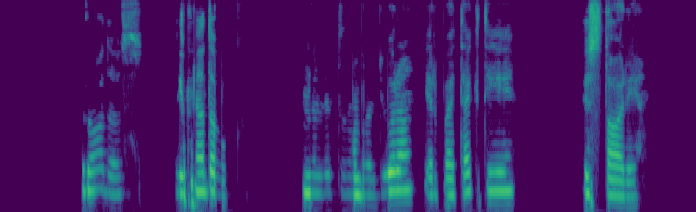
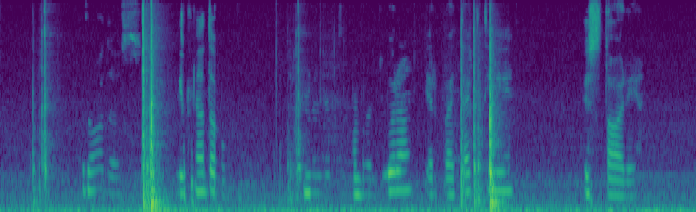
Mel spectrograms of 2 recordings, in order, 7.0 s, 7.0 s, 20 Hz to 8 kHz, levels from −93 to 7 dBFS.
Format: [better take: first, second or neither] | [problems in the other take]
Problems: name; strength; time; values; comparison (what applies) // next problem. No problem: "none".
first | background sound (Telephone); 5 dB above the speech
